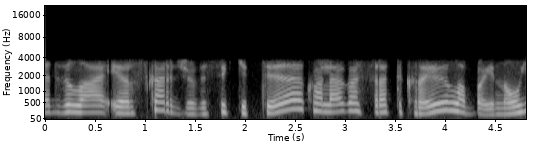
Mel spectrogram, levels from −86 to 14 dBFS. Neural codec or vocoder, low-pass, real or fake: none; 3.6 kHz; real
